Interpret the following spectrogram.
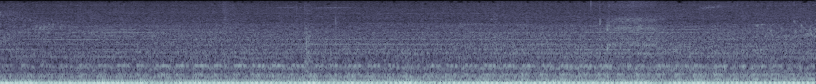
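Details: K-series petrol engine at idle: smooth steady low idle with an even deep exhaust tone, slightly boomier, owner suspects the original back box; no knocks, misses or ticks; normal idle.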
